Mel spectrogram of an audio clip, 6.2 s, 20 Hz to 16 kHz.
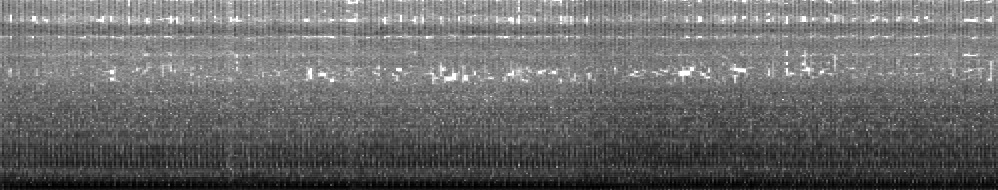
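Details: Case 1816C skid steer that sat in a barn 10+ years, clutch-engage lever thrown: even, steady engine drone deepening slightly as it takes up drive and moves off; normal running and driving.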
